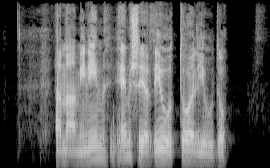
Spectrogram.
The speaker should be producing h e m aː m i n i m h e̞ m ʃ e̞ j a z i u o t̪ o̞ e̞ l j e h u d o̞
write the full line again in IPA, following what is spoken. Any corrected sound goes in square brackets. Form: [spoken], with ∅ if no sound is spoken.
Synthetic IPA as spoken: h [a] m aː m i n i m h e̞ m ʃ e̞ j a [v] i u o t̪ o̞ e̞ l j e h u d o̞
